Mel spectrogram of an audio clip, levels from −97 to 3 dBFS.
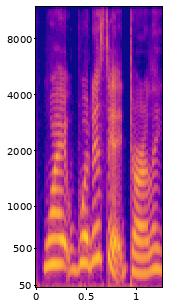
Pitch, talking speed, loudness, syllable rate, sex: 265 Hz, 240 wpm, -15 LUFS, 5.1 syllables/s, female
